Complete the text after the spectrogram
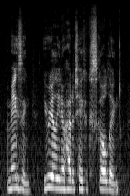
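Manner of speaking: ordinary delivery, nothing marked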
